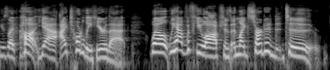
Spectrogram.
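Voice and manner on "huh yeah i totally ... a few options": speaking in AI chatbot assistant style. Retelling a video where someone mimics AI replies: imitating AI chatbot speech. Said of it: "speak in the exact same way that A I talks".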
